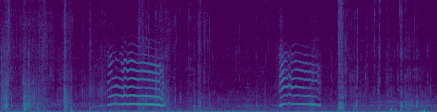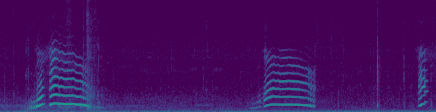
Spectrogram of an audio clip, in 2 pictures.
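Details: Nyahha, a friendly brown tabby community cat in Japan, chattering nonstop and seeking affection at a cat gathering; five rising-falling meows spaced about three seconds apart, with soft rustling between them.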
